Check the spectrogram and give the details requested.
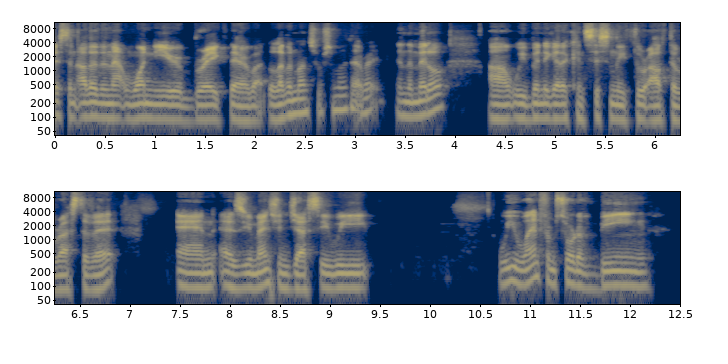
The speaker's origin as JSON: {"language": "English", "country": "Israel", "moved": "yes", "said": "I'm from Israel originally, moved here."}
